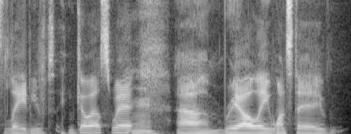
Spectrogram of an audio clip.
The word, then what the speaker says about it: Rioli: Rioli wants to. That's not how you say it now. He's got it. It's announced differently, isn't it? Rioli. Junior. Rioli.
